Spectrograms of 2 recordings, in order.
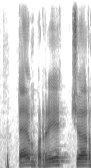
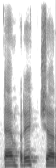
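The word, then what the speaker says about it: temperature: टेंपरेचर टेंपरेचर नहीं होता टेंपरे टेंपरे टी यू आर E spelling होती है इसकी लेकिन टेंपरेचर होता है टेंपरेचर सी एच यू are spelling इसकी रहती है इंटरेस्टिंग इंटरेस्टिंग बोलते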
